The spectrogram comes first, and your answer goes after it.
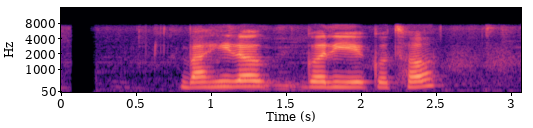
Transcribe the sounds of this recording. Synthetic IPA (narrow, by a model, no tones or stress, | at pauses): baɦiɾʌɡʌɾiekot͡sʰʌ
